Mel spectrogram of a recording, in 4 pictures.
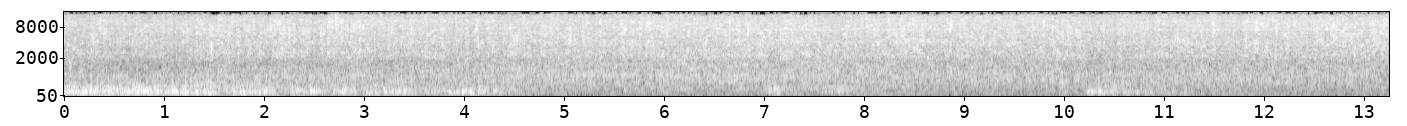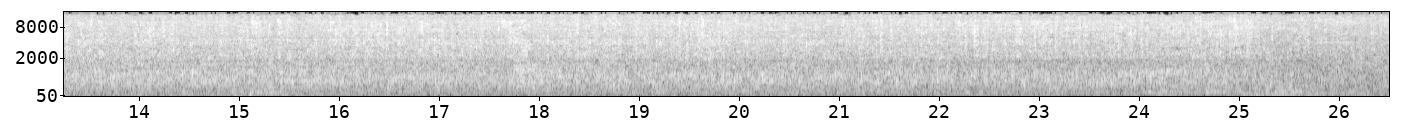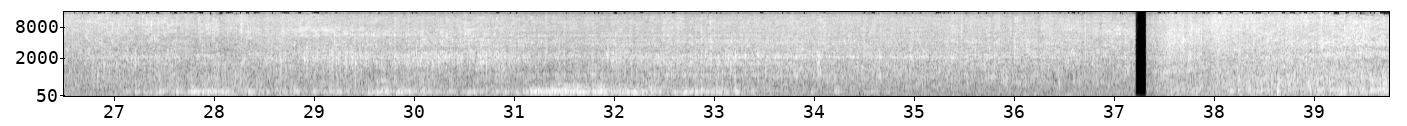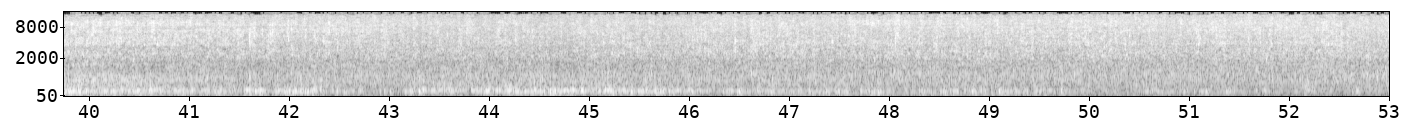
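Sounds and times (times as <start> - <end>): thunder rumbling: 0.0 - 8.8, 10.0 - 11.7, 23.8 - 35.6, 37.3 - 52.8
heavy rain hissing: 0.0 - 53.0.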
